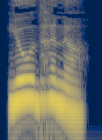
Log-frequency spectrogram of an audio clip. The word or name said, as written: ಯತ್ನ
